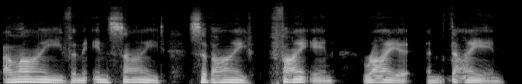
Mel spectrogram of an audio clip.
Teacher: the I in words like alive, inside, survive, fighting, riot, and dying sounds more nasal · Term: nasal sounds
